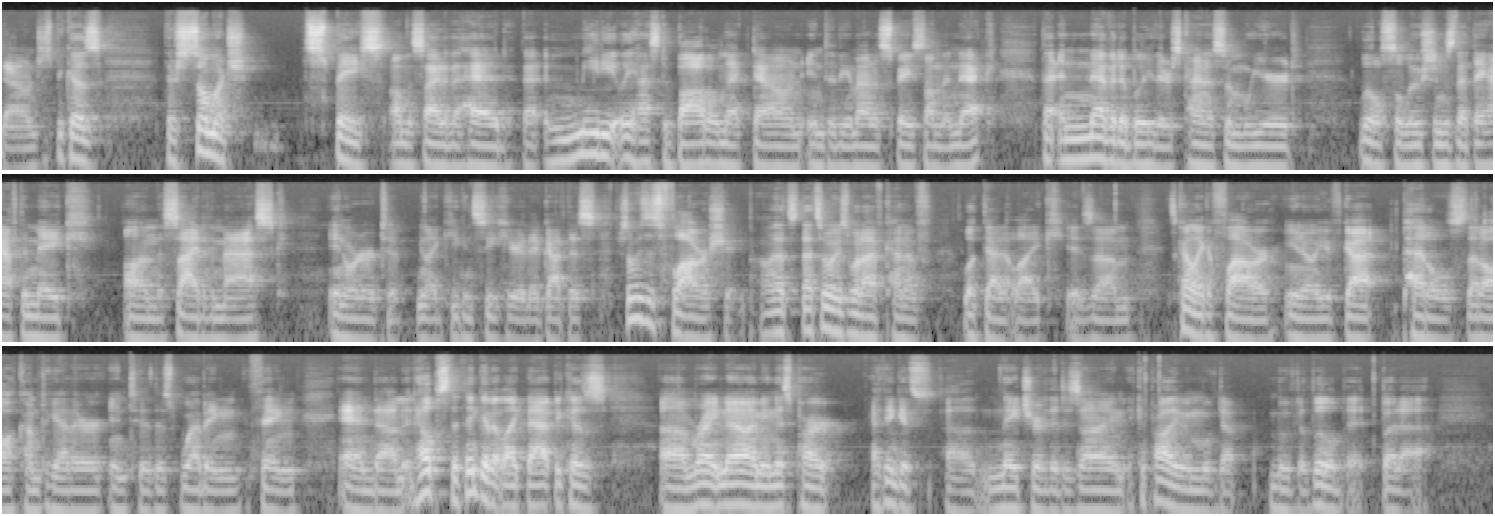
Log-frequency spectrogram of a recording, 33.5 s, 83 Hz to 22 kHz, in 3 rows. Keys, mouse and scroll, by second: 18.7 click, 30.5 click, 32.2-33.5 drag.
